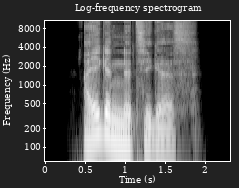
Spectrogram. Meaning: strong/mixed nominative/accusative neuter singular of eigennützig
- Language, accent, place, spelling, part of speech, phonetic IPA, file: German, Germany, Berlin, eigennütziges, adjective, [ˈaɪ̯ɡn̩ˌnʏt͡sɪɡəs], De-eigennütziges.ogg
